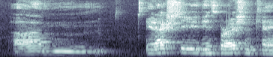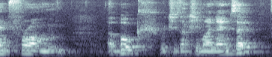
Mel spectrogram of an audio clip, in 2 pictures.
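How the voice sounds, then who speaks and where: In a Southern African accent, a man at medium pitch speaks with lively intonation, with noticeable background noise and audible room echo. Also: fairly slow pace. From Southern Africa, schooled in Zimbabwe. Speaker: vlogger. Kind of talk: casual monologue. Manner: halting, with many fillers.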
